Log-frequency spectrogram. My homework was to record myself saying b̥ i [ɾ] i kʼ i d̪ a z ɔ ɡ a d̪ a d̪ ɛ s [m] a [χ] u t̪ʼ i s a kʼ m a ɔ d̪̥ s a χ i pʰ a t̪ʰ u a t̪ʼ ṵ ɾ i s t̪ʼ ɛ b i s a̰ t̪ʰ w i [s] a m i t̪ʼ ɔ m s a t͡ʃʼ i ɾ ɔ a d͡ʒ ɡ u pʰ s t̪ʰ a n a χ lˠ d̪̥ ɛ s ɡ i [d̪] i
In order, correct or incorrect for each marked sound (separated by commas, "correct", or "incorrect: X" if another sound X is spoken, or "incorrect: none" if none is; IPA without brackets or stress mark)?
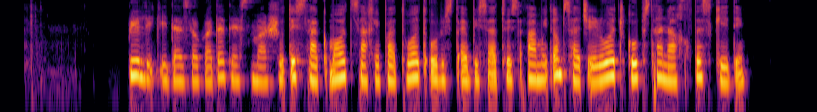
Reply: incorrect: l, correct, incorrect: ʃ, correct, correct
